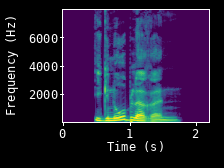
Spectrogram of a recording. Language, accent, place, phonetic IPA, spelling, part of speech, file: German, Germany, Berlin, [ɪˈɡnoːbləʁən], ignobleren, adjective, De-ignobleren.ogg
- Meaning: inflection of ignobel: 1. strong genitive masculine/neuter singular comparative degree 2. weak/mixed genitive/dative all-gender singular comparative degree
